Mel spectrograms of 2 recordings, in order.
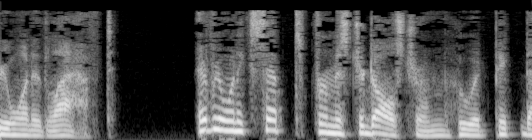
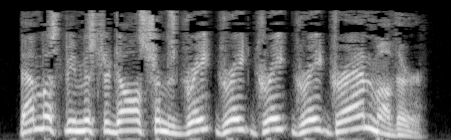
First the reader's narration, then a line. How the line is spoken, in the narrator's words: Maybe it had something to do with my Tourette's, but I blurted out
